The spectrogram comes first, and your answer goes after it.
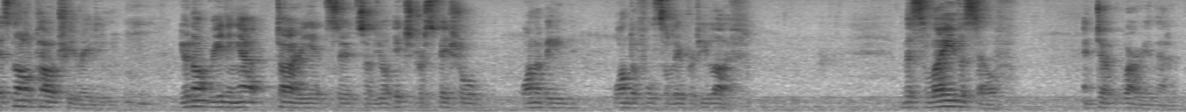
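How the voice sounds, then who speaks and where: Noticeable background noise sits behind a man talking at a moderate pace with long, frequent pauses. His voice is medium in pitch with ordinary variation. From New Zealand. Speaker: historian and political advisor. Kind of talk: lecture to live audience.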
